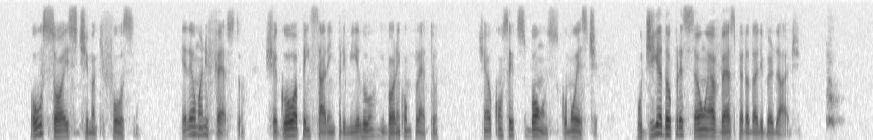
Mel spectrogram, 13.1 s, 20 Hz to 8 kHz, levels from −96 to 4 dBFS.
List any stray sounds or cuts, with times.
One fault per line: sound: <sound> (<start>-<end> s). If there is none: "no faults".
sound: bark (12.4-12.7 s)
